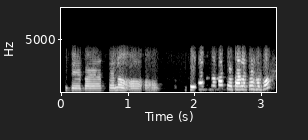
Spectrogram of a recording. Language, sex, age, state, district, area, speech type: Assamese, female, 30-45, Assam, Golaghat, rural, conversation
